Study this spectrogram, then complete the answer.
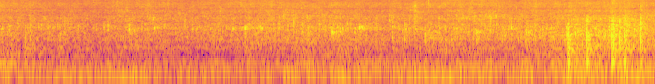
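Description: Garlic flakes sizzle in hot oil for a dal tadka tempering, a steady close crackling fry that grows a little louder and busier toward the end.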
